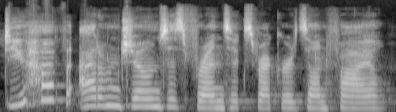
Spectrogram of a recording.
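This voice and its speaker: A woman's voice: mid-range voice, a little fast, lightly acted. A woman acting a composed, probing district attorney in a crime game, cool and direct in a naturalistic manner. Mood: cool, assertive. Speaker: video game actor. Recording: faint music under the dialogue. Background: background music.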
